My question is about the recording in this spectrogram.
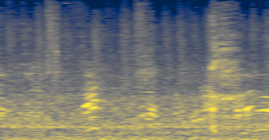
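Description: Men's voices in short, sharp exchanges, including a questioning "Hah?", over a steady low background rumble.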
